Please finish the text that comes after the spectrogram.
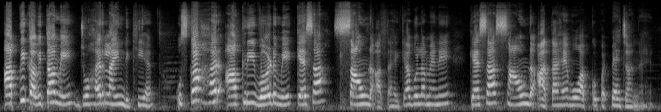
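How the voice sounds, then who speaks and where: A young woman teacher with a high voice walks a class through a lesson. She mixes Hindi with English words and keeps asking the students questions, then answers them herself in their voice. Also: measured pace, fairly bright tone, soft background music.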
